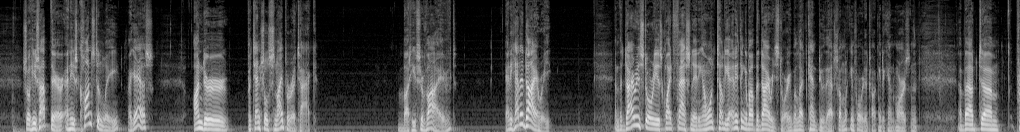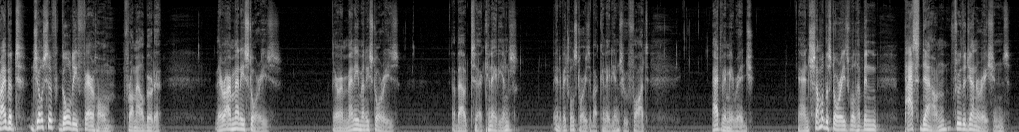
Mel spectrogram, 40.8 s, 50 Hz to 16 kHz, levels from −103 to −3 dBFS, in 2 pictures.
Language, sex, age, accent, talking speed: English, male, 60-79, American, 135 wpm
